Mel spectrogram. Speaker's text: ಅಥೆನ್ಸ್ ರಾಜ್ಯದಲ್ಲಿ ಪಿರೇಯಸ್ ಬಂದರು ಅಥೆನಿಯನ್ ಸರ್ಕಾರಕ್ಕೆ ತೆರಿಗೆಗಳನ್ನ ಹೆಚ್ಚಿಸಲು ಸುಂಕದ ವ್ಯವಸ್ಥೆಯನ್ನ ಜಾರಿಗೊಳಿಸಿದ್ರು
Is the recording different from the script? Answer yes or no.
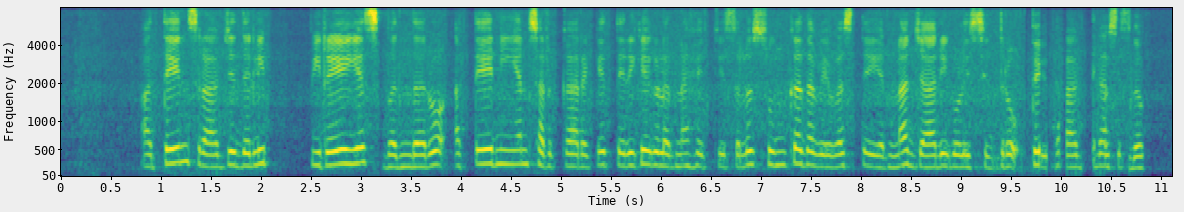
yes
